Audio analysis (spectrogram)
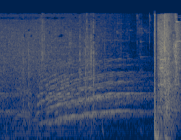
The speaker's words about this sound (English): Oh, damn. They hit the alarm. Take out the cameras. We've already gone loud, I mean.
